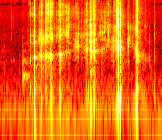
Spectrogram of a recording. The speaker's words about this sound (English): literally chomping on his lollipop.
